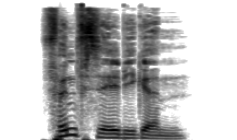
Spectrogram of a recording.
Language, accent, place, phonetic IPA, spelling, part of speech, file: German, Germany, Berlin, [ˈfʏnfˌzɪlbɪɡəm], fünfsilbigem, adjective, De-fünfsilbigem.ogg
- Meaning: strong dative masculine/neuter singular of fünfsilbig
